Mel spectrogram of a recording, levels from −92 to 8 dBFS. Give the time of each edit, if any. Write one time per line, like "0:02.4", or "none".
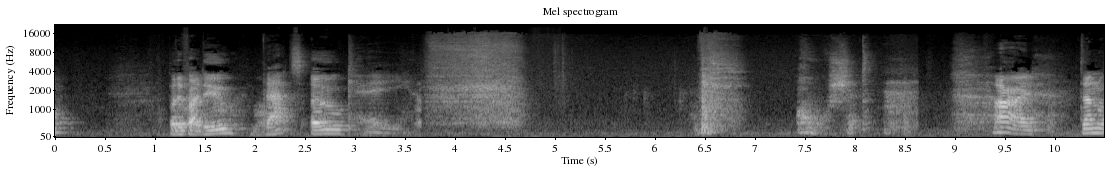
0:03.7
0:08.7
